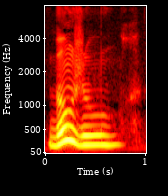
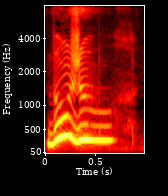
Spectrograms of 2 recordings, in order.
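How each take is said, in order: First: Switchman voice. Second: Put-on a high, childlike "Bonjour"; the little prince greeting the switchman, high and childlike. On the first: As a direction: answer like a working man. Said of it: "dit l'aiguilleur". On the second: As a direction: greet like a small boy. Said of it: "dit le petit prince". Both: A narrator's reading.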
